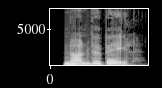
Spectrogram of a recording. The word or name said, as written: nonverbal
